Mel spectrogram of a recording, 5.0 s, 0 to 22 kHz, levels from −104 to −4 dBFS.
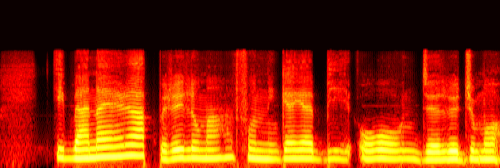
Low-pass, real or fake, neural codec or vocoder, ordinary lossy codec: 7.2 kHz; fake; codec, 16 kHz, 0.5 kbps, X-Codec, HuBERT features, trained on LibriSpeech; none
